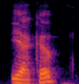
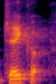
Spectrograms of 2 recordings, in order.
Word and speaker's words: Jakub: I said, "Hi, I'm Jacob." And they said, "Is that how you pronounce it?" I said, "No, it's actually Jakub."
